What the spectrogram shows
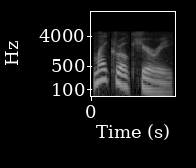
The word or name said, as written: microcurie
